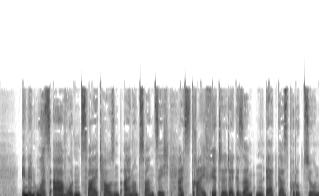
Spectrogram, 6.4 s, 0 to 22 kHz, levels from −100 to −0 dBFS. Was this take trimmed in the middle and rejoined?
yes; 1 cut; at 3.6 s

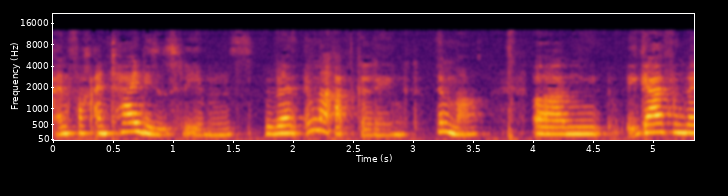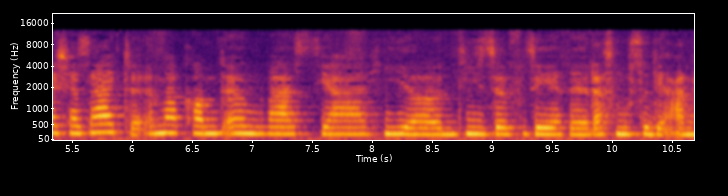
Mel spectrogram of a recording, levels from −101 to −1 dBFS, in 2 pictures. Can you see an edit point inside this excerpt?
yes; 1 cut; at 3.9 s

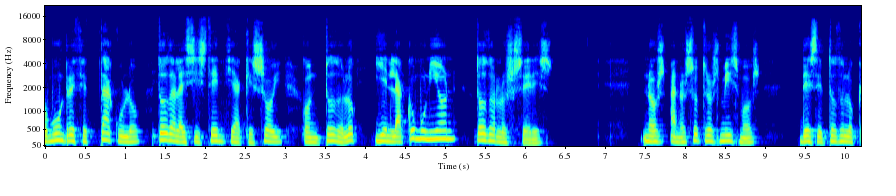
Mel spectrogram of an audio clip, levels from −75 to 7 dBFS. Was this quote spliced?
yes; 6 cuts; at 1.3 s, 3.2 s, 3.9 s, 5.4 s, 5.9 s, 7.8 s

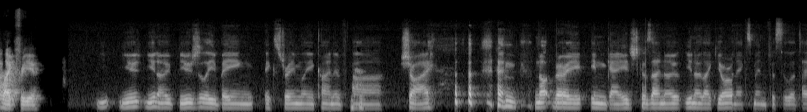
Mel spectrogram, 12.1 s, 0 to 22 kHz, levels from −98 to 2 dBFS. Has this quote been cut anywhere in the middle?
yes; 3 cuts; at 3.9 s, 5.2 s, 11.0 s

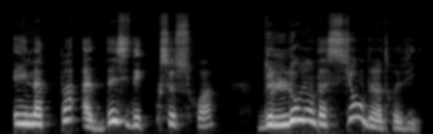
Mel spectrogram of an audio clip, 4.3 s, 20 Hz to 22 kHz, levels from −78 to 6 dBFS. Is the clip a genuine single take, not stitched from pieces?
no; 1 cut; at 1.6 s

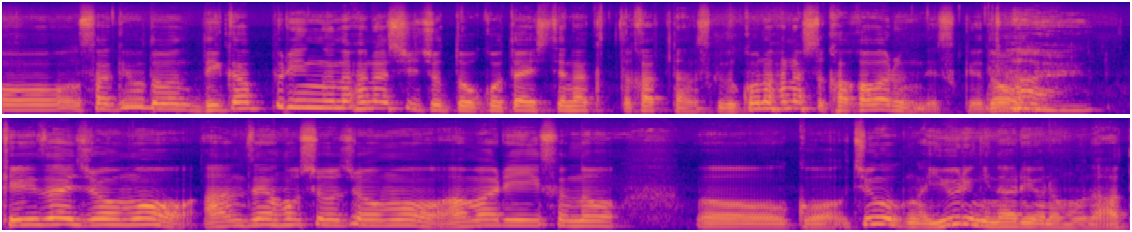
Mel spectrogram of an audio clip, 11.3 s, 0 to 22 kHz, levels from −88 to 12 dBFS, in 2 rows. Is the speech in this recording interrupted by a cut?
yes; 1 cut; at 5.6 s

